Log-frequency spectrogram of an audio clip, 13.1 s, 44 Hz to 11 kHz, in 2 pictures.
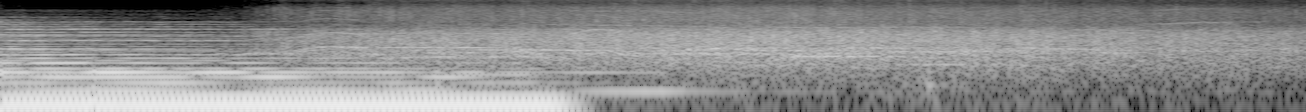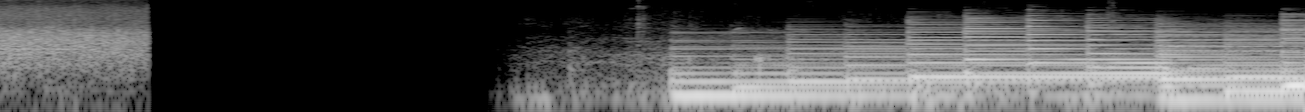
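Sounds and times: audience applause: 0:01.2 - 0:07.3.

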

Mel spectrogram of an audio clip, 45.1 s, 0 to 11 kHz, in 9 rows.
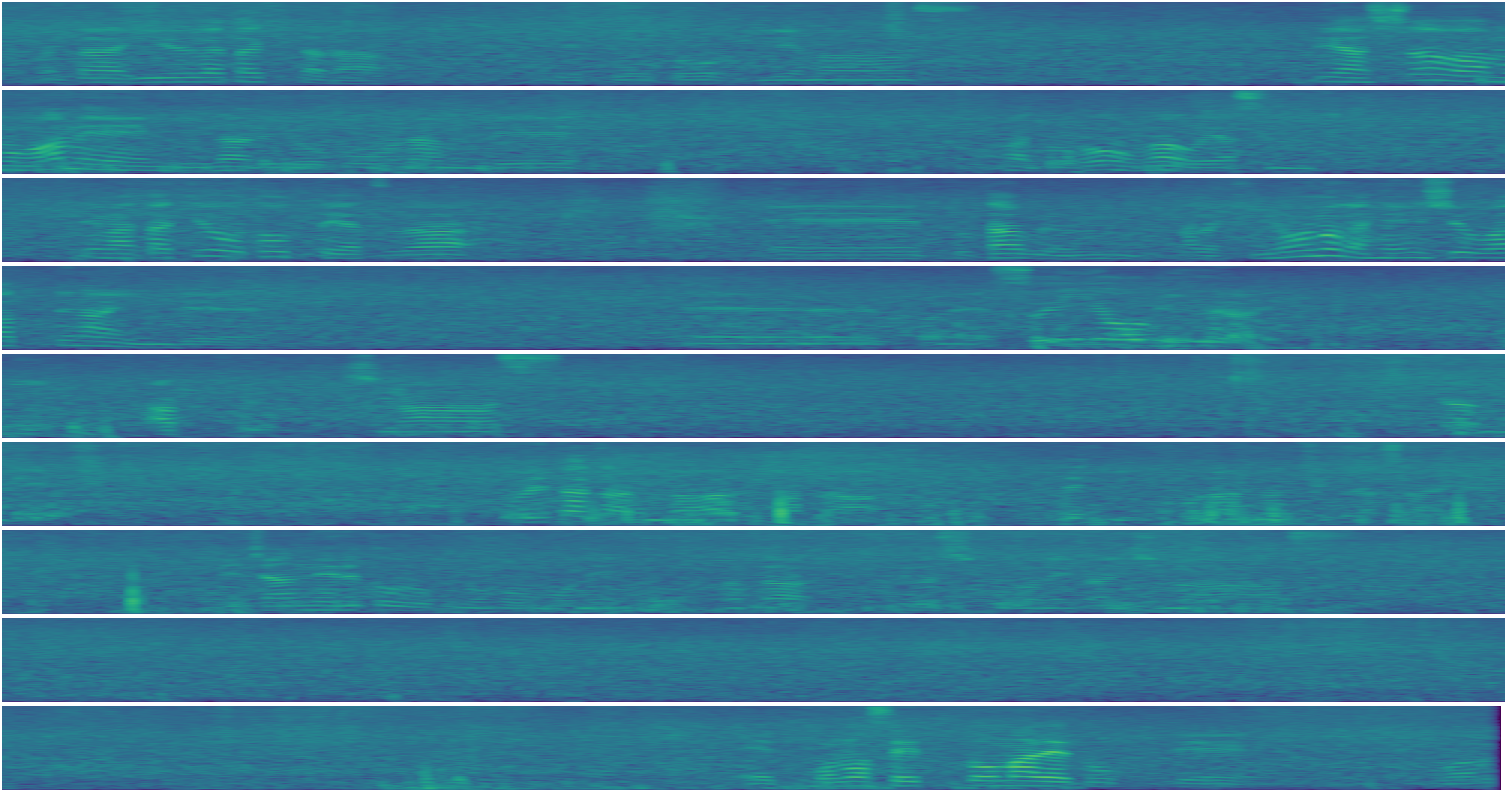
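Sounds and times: ocean surf breaking: 0:00.0 - 0:45.0
wind on microphone: 0:05.0 - 0:10.4, 0:16.1 - 0:45.0.

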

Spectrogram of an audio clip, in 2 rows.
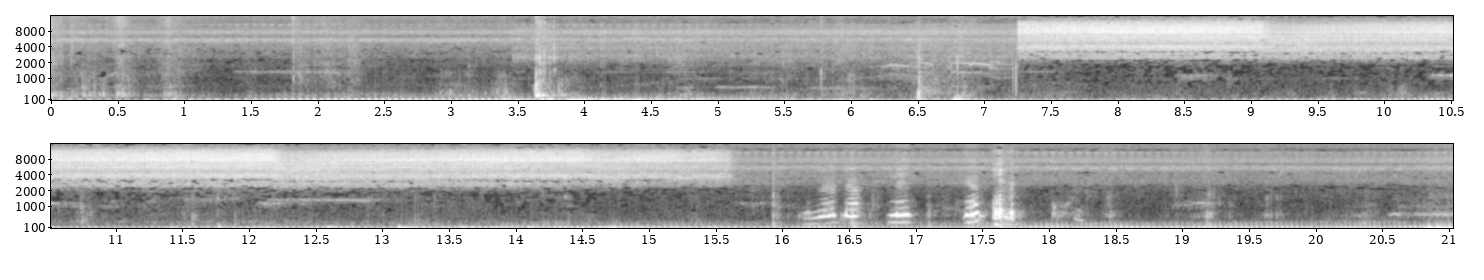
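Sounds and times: high-pitched hiss: 0:03.5 - 0:17.0.

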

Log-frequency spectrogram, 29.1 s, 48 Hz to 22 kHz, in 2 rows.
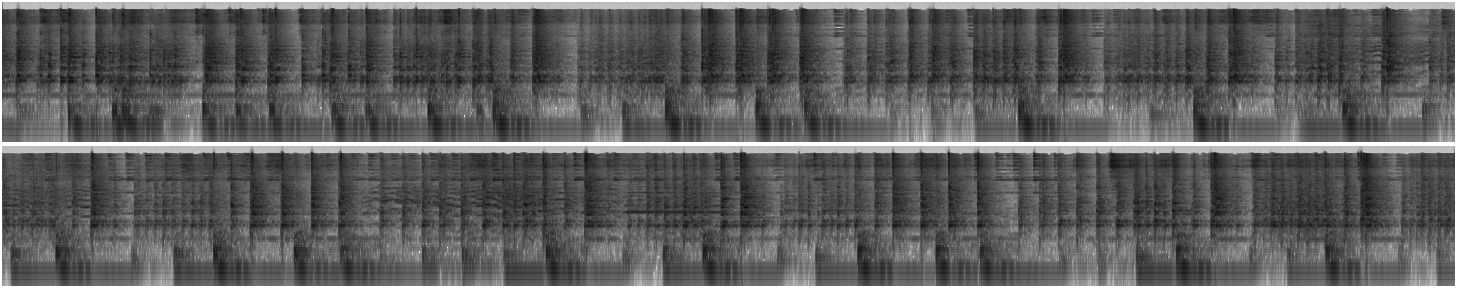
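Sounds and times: drums beaten in fast rhythm: 0:00.0 - 0:29.0.

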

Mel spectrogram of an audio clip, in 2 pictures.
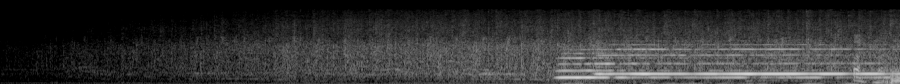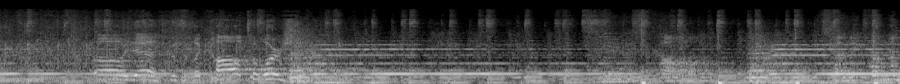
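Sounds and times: crowd applause: 0:00.0 - 0:14.0.

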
